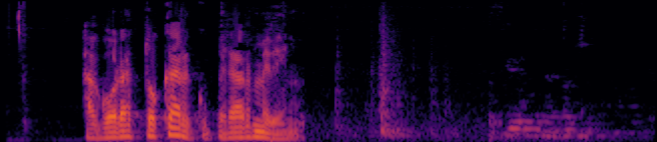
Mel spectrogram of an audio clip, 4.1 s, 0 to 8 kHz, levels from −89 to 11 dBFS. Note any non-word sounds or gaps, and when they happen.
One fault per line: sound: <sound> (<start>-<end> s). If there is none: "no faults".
sound: squeak (2.1-2.9 s)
